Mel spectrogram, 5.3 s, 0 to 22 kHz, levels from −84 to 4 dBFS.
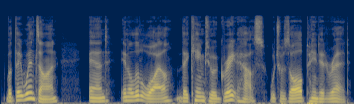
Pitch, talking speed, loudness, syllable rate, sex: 130 Hz, 225 wpm, -18 LUFS, 5.3 syllables/s, male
